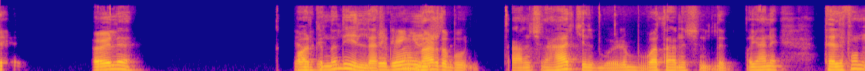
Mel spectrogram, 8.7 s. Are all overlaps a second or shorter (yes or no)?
no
